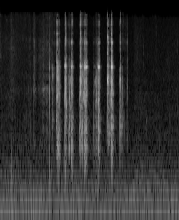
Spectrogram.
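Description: A small glass jar clicks and rattles as a lid is handled.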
